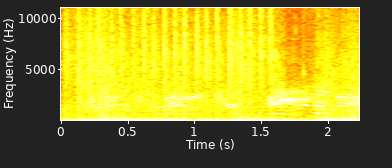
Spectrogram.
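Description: Video game battle with rapid small-arms gunfire, a .30 caliber machine gun and the heavy booms of a StuG assault gun. Dense, continuous shooting and blasts fill the whole stretch, with a commentator talking over them.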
